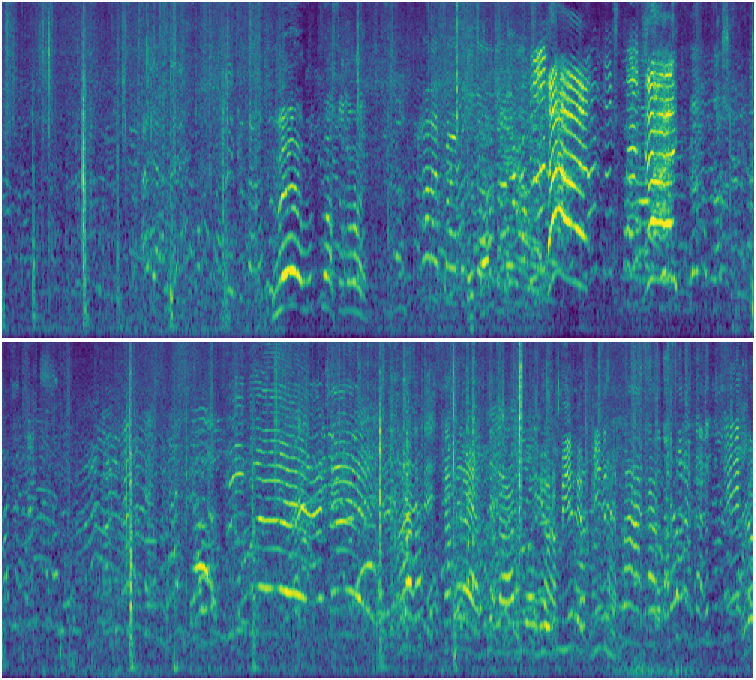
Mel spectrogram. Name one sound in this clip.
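Women and children chatter and call out close by.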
